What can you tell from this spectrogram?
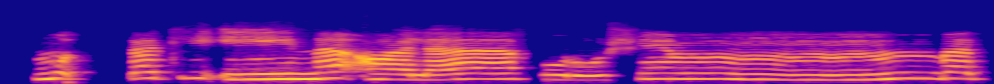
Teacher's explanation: have a bit of a nun ghunna sound in your mouth, catch it, and then let loose of it because we've got ba in the following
